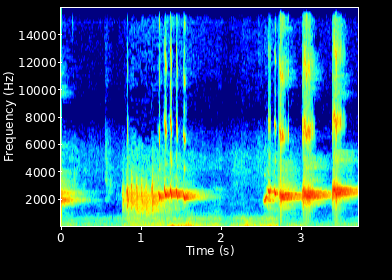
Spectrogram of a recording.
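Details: Sooty-headed bulbul song for training and luring birds: a short whistled note, a trilling chattering phrase, then three clear, rising whistled notes in quick succession. Quieter, with faint low background hum.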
